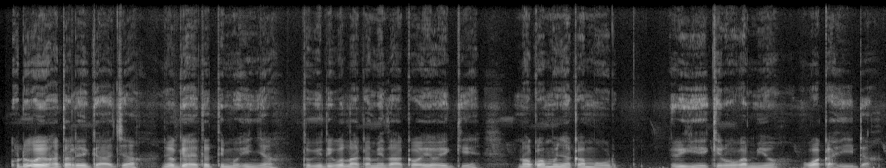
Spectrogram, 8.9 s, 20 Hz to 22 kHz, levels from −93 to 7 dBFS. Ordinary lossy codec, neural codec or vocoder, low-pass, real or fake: none; none; none; real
